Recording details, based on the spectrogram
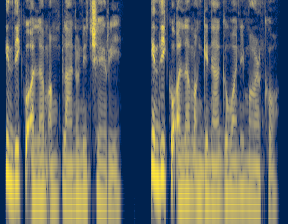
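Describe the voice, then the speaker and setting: A woman's voice: sits low, a little fast, dark tone, no room sound, pitched below the performer's own voice, close to an everyday voice. Woman narrator as lovestruck male executive, earnest, emotional pleading, romance audio drama, close dry sound.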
